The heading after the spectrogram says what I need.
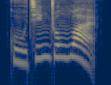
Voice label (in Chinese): "古今中外", Chinese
